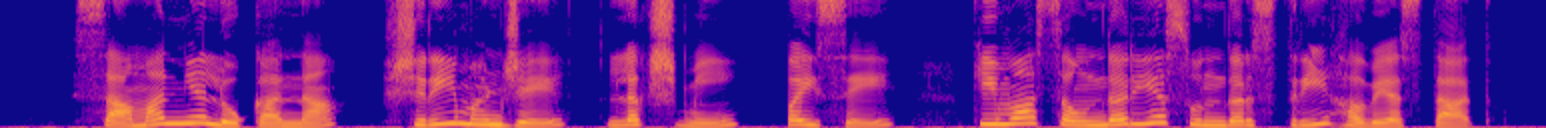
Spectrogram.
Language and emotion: Marathi, neutral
